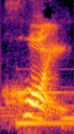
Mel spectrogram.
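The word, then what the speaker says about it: οἱ: So that means we'll have the first letter would be the first letter would actually have a H sound. So instead of just being oi, it would be hoi, like that.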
